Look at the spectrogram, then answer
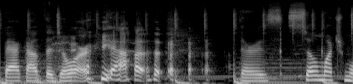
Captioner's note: both chuckling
